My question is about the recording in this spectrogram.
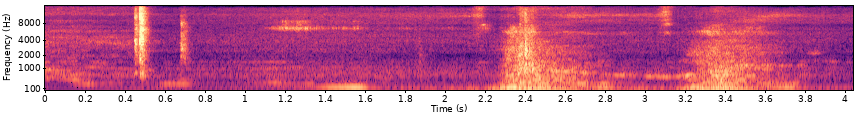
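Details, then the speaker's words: Nissan V6 3000-series engine with 219,000 miles loaded with torque. It rises in two short bursts, each with a heavy low thump, as a broken motor mount lets the engine slam into the firewall. "ooh one of the motor mounts is definitely broke you can feel the motor slamming into the firewall with torque on it there"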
